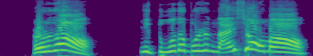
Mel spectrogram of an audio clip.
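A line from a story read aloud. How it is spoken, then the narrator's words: Startled shout. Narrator (Chinese): 爸爸猛地回过神来，大喊了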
